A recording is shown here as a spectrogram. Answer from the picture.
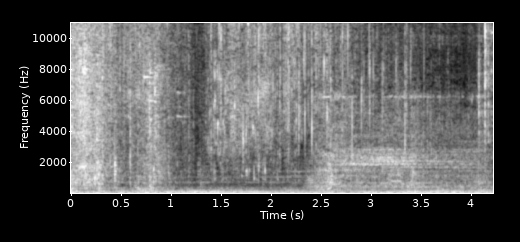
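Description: Horror film trailer sound design with no dialogue: a loud rushing noise that hits suddenly and thins out, swelling again about two and a half seconds in, over a low steady drone.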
